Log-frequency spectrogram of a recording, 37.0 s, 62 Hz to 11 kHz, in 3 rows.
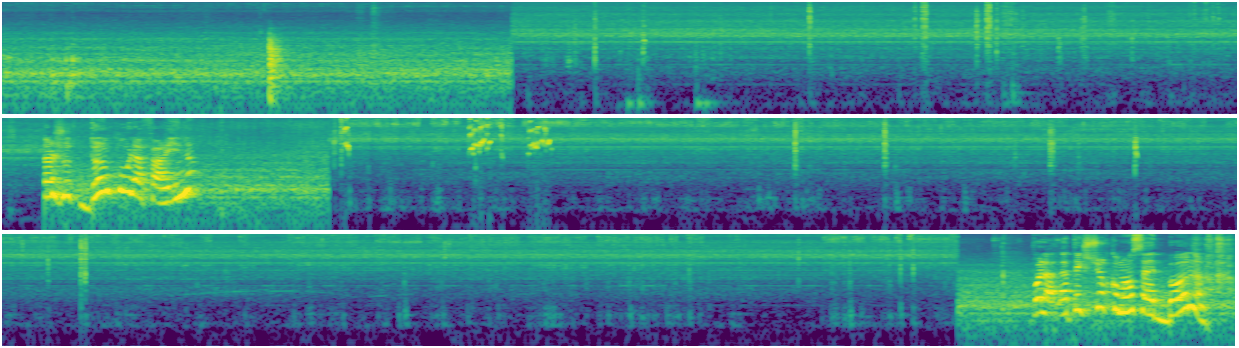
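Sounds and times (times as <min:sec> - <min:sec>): whisk wires squeaking on pan: 0:15.6 - 0:18.0.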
